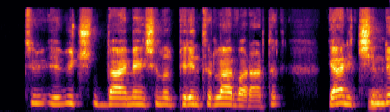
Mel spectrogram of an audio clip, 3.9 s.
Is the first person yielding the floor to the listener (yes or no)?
no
